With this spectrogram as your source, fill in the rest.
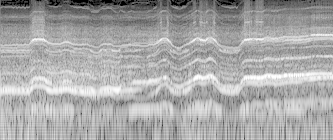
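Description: Drone propellers whine steadily close by, rising and falling in pitch.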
